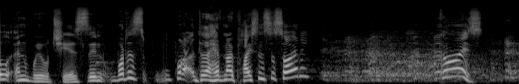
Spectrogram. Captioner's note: laughter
